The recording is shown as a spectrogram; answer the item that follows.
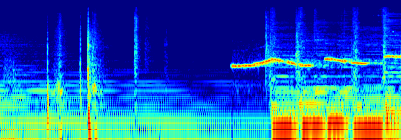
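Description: Cartoon soundtrack: a few light clicks and knocks over fading music, then, a bit over two seconds in, a short whistled tune that glides up and down over a bouncy low beat.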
